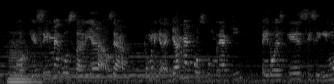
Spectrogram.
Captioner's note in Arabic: تتحدث بلغة أجنبية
